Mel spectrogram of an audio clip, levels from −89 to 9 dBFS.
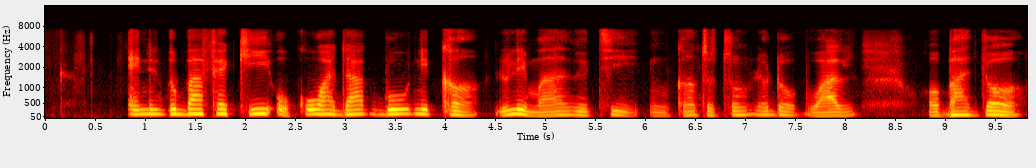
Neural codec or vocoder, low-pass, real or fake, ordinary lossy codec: codec, 16 kHz, 0.8 kbps, ZipCodec; 7.2 kHz; fake; none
